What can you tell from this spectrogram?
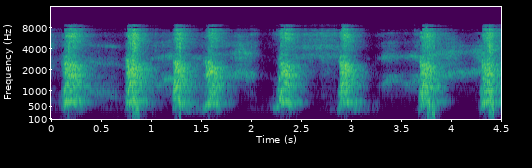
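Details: A female labrador retriever reacts to a cat on a PC screen with heavy, full barks, some doubled, about eight in four and a half seconds, with brief lulls between them.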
